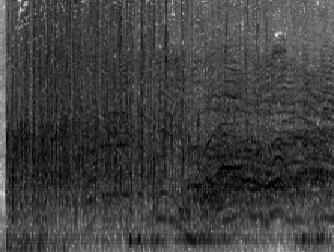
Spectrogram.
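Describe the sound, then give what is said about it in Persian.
Hundreds of schoolchildren and teachers at schools in Achin district, Nangarhar, Afghanistan, cheer and clap in welcome as schools reopen after six months of closure, a dense, sustained roar of overlapping young voices and applause with high shouts rising above it throughout. “این صدای خوشی و استقبال صدها شاگرد و اساتید مکاتب در ولسوالی اچین است که با تازگی از چنگال گروه داعش بیرون شده است.”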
